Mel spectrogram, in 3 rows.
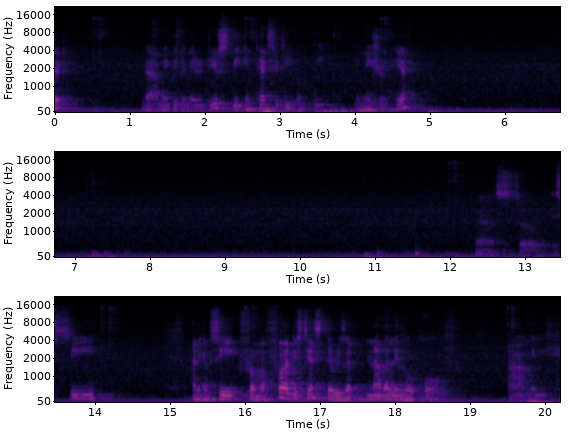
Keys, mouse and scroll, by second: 2.5-4.5 drag, 5.4 scroll up 1, 7.3 space, 10.9 space, 14.3 space, 19.7 space, 20.1-20.2 scroll down 3.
